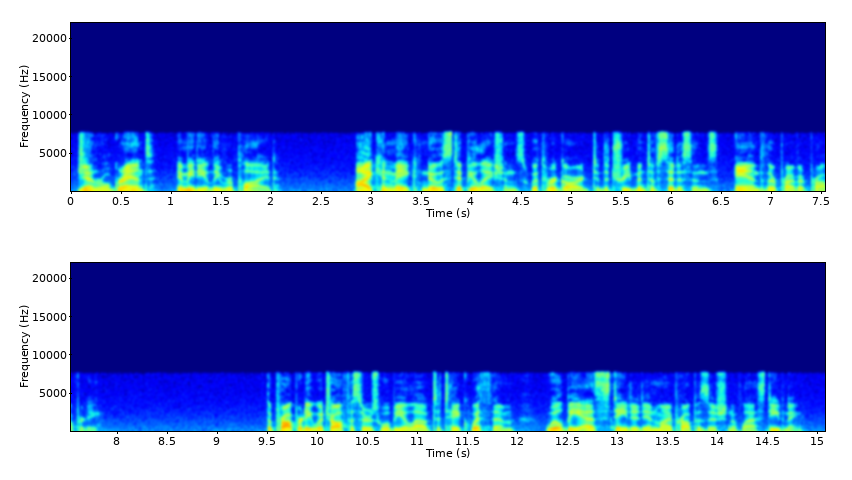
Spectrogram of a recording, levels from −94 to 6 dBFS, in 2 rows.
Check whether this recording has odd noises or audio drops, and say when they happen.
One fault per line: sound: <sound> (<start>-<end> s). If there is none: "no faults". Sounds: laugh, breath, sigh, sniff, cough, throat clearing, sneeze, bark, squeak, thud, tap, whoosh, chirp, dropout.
no faults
